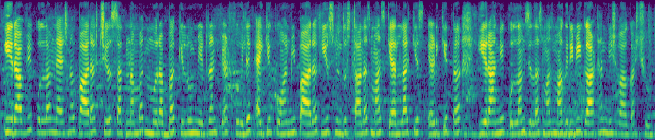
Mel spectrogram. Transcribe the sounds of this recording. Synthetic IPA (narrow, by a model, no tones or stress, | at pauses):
iːɾaʋikulːɐmnɛːʃnɐlpaːɾɐkt͡ʃʰisɐt̪nɐmbɐt̪muɾɐbːɐkːiloːmiːʈɾɐnpeʈʰfɨɦlit̪ɛkikoːnmipaːɾɐkʰjisɦind̪ust̪aːnɐsmɐnzkʲɛɾlakiseɽkit̪ɨiːɾaːnikulːɐmzilɐsmɐnzmɐɡɾibiːɡaːʈʰɐnːiʃʋaːkɐt͡ʃʰu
